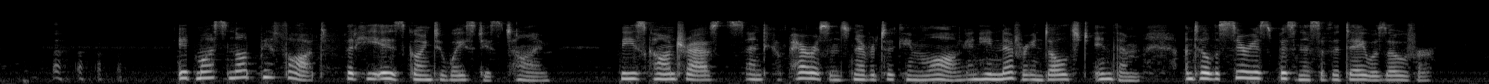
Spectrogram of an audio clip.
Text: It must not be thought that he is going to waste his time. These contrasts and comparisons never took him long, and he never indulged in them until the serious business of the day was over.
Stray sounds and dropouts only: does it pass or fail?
fail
